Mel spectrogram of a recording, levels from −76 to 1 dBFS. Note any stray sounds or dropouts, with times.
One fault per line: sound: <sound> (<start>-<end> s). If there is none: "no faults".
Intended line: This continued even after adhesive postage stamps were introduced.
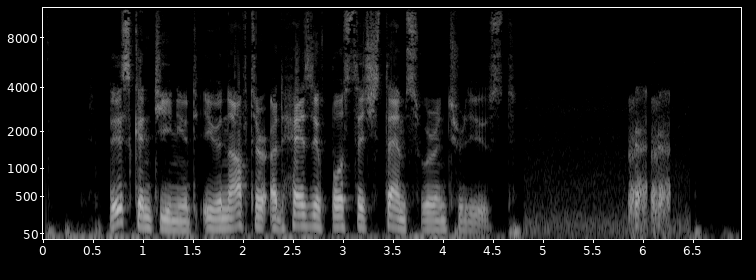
sound: laugh (5.9-6.3 s)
